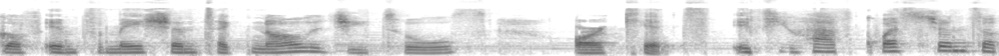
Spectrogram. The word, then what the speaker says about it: CITT: The Catalog of Information Technology Tools, pronounced CITT, is a helpful directory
